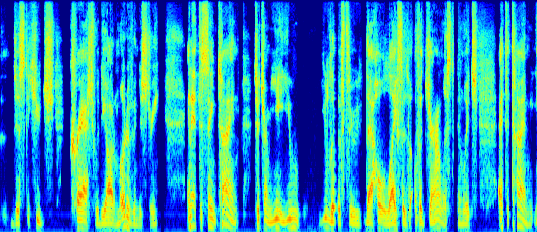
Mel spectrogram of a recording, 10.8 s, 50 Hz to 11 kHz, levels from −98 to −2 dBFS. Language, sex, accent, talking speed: English, male, American, 175 wpm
